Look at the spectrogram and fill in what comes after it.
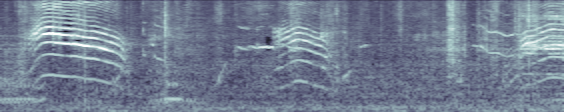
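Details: Five tiny kittens exploring a new box give high, thin mewing calls that arch up then fall, several voices overlapping in quick succession over a quiet background.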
